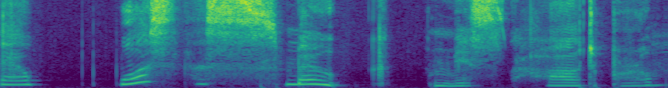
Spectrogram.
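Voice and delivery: tiny, very small, high little voice. A girl answers a woman's question, in a tiny voice. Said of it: "explained Mildred in a tiny voice".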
